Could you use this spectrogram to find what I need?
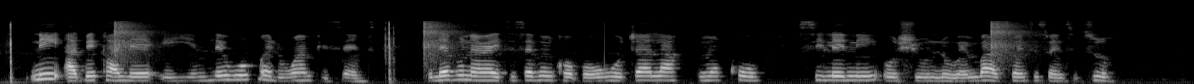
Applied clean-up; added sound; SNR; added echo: none; Clapping; 17 dB; none.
